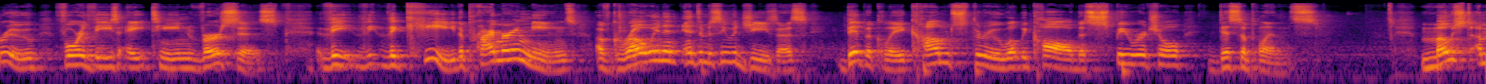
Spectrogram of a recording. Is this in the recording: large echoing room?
yes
